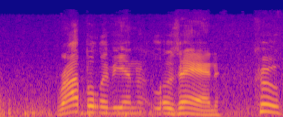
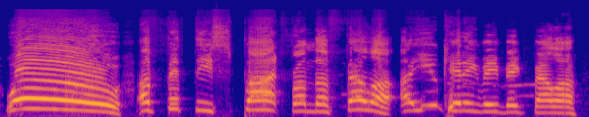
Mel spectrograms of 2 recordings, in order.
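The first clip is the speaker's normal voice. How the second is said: excited shout; 7 semitones higher, slower than usual. Real, not acted. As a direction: shout it out in disbelief. Host sees huge gift arrive.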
